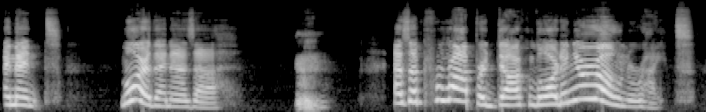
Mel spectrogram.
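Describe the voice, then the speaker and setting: A woman playing a melodramatic self-styled female dark lord in an ASMR roleplay, pompous and theatrical, grandiose yet a little awkward. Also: high voice, very animated, slow, dry recording, clean studio sound, heavily acted. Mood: awkward, earnest. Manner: pompous, theatrical, mock-archaic phrasing with awkward hedging.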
